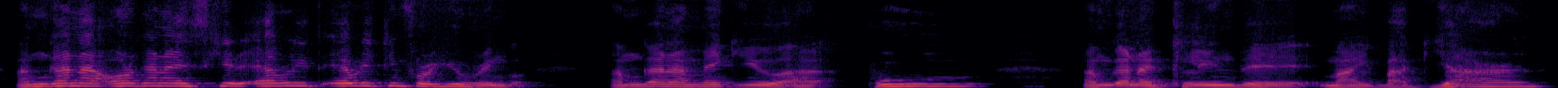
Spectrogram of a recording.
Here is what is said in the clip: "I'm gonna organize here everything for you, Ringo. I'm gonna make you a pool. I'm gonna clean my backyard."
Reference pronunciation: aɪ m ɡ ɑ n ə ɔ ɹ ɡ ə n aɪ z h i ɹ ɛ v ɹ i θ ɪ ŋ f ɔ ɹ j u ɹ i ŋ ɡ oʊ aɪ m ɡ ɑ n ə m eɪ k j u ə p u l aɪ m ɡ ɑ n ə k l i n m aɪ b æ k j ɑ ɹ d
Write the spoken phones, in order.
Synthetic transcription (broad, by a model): aɪ m ɡ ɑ n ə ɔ ɹ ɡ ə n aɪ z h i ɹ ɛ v ɹ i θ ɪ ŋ f ɔ ɹ j u ɹ i ŋ ɡ oʊ aɪ m ɡ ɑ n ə m eɪ k j u ə p u l aɪ m ɡ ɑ n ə k l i n m aɪ b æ k j ɑ ɹ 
